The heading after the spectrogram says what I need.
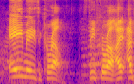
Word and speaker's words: Carell: TV show out of this starring starring Steve Carroll yes yes it is going to be a maze of corral Steve Carell I've said his name wrong four times already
